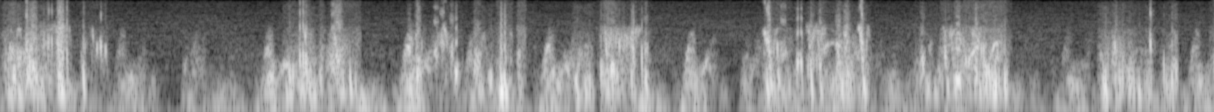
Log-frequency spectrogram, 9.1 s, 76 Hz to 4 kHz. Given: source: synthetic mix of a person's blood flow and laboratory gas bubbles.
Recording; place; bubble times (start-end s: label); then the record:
Doppler ultrasound of blood flow; precordium
0.00-0.54 s: bubbles
0.59-0.81 s: bubbles
2.11-2.71 s: bubbles
3.09-3.20 s: bubbles
3.25-3.47 s: bubbles
3.54-3.95 s: bubbles
4.28-4.90 s: bubbles
5.71-6.54 s: bubbles
6.84-7.58 s: bubbles
8.22-8.66 s: bubbles
8.70-8.84 s: bubbles
9.07-9.11 s: bubbles
From the record:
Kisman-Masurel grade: 333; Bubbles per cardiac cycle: rolling drumbeat, 9 or more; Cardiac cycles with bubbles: 50 to 99%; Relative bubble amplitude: loud (0.450 to 0.775); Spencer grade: 3 (all of the cardiac periods contain showers or single bubble signals, but not dominating or overriding the cardiac motion signals); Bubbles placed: only in the low amplitude regions of the cardiac cycle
